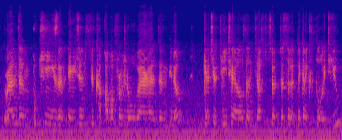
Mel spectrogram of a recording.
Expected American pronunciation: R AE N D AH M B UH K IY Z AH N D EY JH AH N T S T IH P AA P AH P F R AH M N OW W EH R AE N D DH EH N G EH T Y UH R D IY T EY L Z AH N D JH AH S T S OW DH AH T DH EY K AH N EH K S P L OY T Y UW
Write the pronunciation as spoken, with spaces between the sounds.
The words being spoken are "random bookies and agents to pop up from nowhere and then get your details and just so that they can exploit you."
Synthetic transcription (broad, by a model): R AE N D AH M B UH K IY Z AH N EY JH AH N T S T IH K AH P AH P F R AH M N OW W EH R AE N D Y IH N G EH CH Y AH R D IY T EY L Z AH N JH AH S T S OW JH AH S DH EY K AH N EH K S P L OY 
